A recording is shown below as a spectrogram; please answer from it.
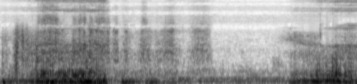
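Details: Samoyed snoring: deep rumbling snore at the start, a quieter gap, then another low grumbling breath building at the end, all in close, low-pitched bursts.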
